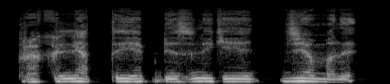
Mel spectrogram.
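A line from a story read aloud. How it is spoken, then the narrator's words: Whisper through bloodied lips. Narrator (Russian): прошептала окровавленными губами Алавийка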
